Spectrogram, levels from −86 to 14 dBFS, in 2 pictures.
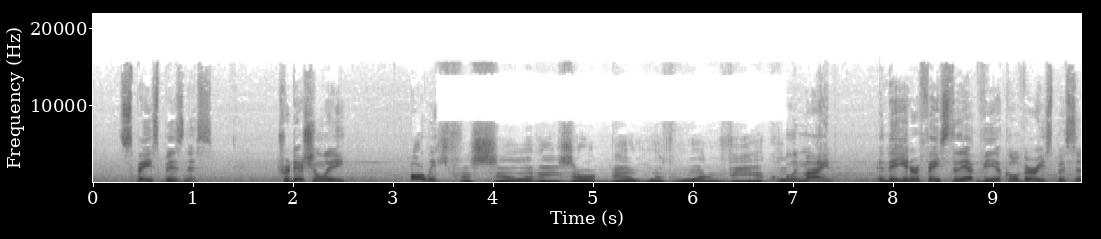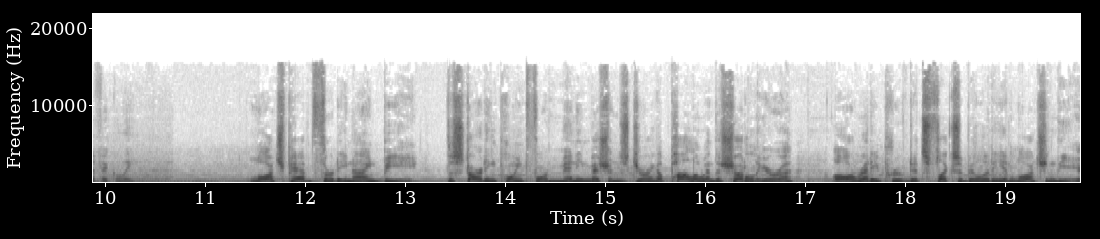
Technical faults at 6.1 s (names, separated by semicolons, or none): stereo read as mono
